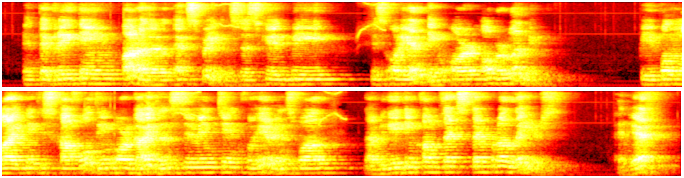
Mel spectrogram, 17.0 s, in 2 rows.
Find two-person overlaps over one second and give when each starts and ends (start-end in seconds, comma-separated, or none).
none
